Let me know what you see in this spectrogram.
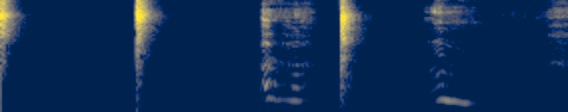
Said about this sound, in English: He turns me around and slaps my ass free hand.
